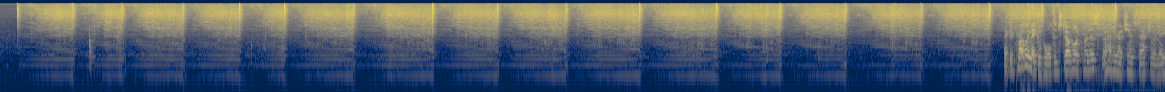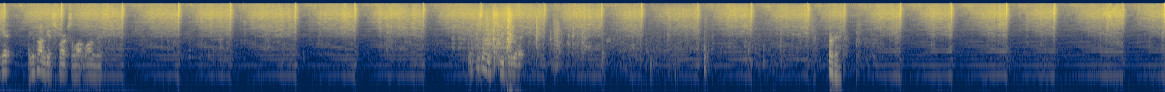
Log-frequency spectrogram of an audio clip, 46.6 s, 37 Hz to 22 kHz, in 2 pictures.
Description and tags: Long recording of a Jacob's Ladder constructed by a friend of mine. Near the end of the recording, the arc crosses through a sheet of paper several times.
This was taken from the audio track of a video shoot. Recorded with the internal microphone of a Sony DCR-TRV8 Handycam.
Still frame from the video, showing a close-up of the paper:
arc, buzz, crackle, effects, electric, electrical, electricity, flickr, fx, shock, spark, unprocessed, zap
